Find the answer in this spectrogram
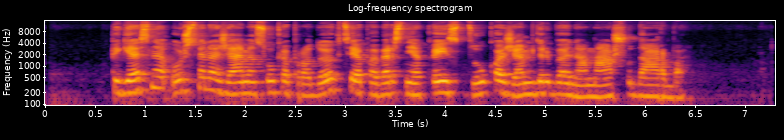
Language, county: Lithuanian, Vilnius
